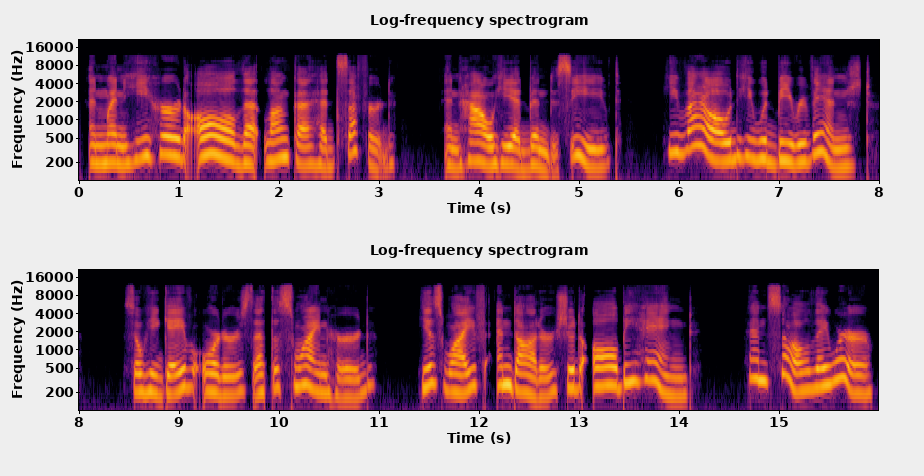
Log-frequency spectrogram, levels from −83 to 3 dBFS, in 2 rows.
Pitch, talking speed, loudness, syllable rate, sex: 220 Hz, 150 wpm, -17 LUFS, 4.1 syllables/s, female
